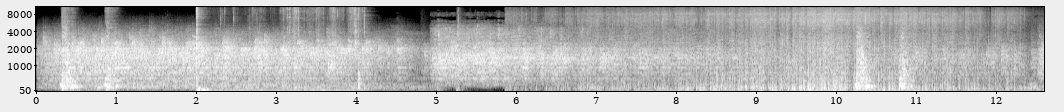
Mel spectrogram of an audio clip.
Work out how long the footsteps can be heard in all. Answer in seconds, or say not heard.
not heard.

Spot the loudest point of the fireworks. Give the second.
10 s.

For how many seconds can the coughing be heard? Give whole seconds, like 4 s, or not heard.
2 s.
